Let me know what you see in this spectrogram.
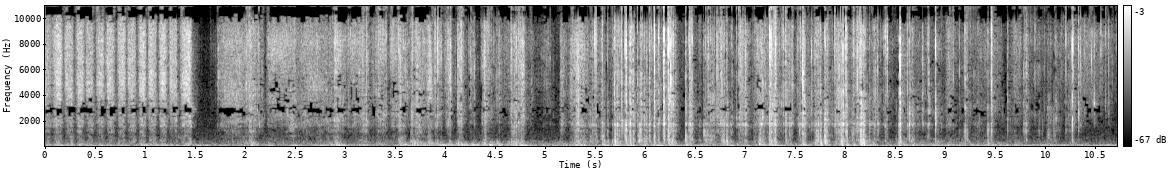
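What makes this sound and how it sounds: A dry, hand-sized natural loofah sponge of fibrous plant material with hollow chambers inside is held in one hand and scratched and squeezed with long acrylic nails and fingertips. It makes dense, bright, rough scratching and crackling with rapid, short strokes, briefly dipping quieter near 1.6 and 5 seconds. The sound is mostly high and crisp, with little low end.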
